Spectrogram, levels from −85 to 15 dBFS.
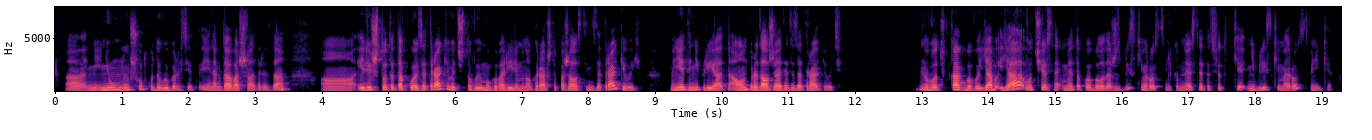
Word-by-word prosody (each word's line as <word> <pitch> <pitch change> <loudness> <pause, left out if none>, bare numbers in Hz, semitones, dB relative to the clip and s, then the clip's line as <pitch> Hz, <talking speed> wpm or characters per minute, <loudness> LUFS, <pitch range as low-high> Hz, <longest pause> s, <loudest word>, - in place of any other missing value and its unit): а, 155 -1 -2
не 170 +2 -4
неумную 190 -1 +1
шутку 240 +4 -6
да 185 0 0
выбросит 155 -5 -3
и 145 +1 -5
иногда 155 +3 +2
в - - 0
ваш 165 0 -1
адрес. 140 -2 -5
Да? 210 +8 -2 0.5
А, 150 0 -4
или 185 +3 +5
что-то 200 -2 0
такое 180 +1 +3
затрагивает, 185 +4 +2
что 185 -2 -5
вы 175 +2 +1
ему 180 -2 +1
говорили 165 +1 0
много 155 +1 -4
раз, 160 -1 +1
что: 160 -1 -13
"Пожалуйста, 165 +1 -2
не 150 - -8
затрагивай- 155 - 0 0.4
мне 180 +5 +3
это 215 -1 +1
неприятно". 175 -5 +1
А - - +2
он 195 +5 +3
продолжает 180 -4 +5
это 180 -1 -3
затрагивать. 175 - -2 1.1
Ну 180 0 -2
вот 190 +1 0
как 210 -1 +5
бы 170 -1 +1
вы, 160 0 0
я 190 +6 +6
б 215 - -1
я 210 - +6
вот, 180 0 -3
честно, 185 -3 -4
у - - -15
меня 175 +2 -3
такое 185 +1 -2
было 175 -1 0
даже 155 0 -3
с - - -11
близкими 335 - -7
родственниками, 160 -2 -6
но 165 - -6
если 180 0 -3
это 170 -1 -10
всё-таки 165 -2 -8
не 160 0 -5
близкие 175 -1 -6
мои 150 0 -3
родственники, 290 - -7
175 Hz, 190 wpm, -23 LUFS, 160-185 Hz, 1.1 s, я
